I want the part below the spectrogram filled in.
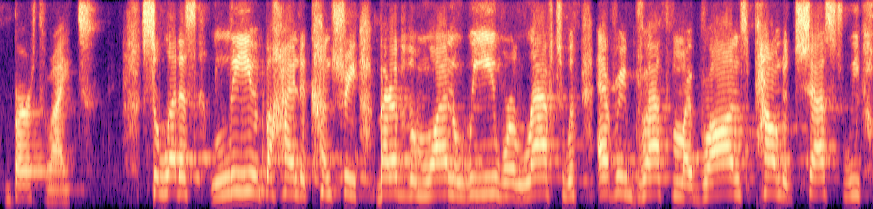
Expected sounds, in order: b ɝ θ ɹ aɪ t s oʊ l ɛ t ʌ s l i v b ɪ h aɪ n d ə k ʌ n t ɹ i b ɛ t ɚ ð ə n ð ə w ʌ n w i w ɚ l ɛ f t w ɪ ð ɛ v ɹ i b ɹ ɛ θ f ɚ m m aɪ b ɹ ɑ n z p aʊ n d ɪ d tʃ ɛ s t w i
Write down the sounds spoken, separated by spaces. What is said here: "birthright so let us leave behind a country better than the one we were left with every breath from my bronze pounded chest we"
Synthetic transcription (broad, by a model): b ɝ θ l aɪ t s oʊ l ɛ t ʌ s l i v b ɪ h aɪ n d ə k ʌ n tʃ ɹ i b ɛ t ɚ ð ə n w ʌ n w i w ɚ l ɛ f t w ɪ ð ɛ v ɹ i b ɹ ɛ θ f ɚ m m aɪ b ɹ ɑ n z p aʊ n d ɪ d tʃ ɛ s t w i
